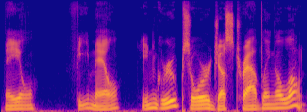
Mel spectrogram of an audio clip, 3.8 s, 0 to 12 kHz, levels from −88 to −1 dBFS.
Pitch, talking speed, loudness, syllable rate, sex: 115 Hz, 125 wpm, -19 LUFS, 4.5 syllables/s, male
